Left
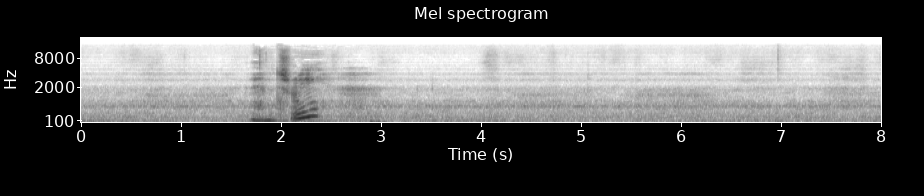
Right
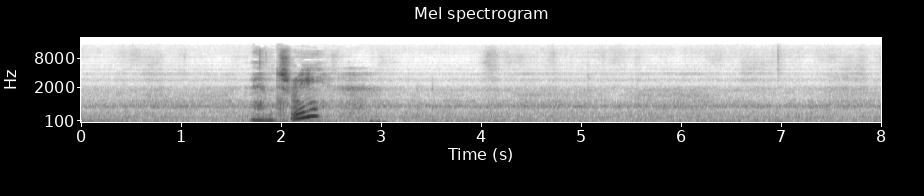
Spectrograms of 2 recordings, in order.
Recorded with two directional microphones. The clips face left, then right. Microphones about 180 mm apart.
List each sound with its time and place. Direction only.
1.7 s speech: 15° right (ahead or behind)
